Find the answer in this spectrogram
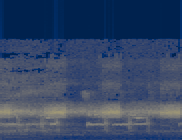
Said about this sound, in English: Aha! I know what's making this sound now. It's coming from cicadas, and this is a cicada shell.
